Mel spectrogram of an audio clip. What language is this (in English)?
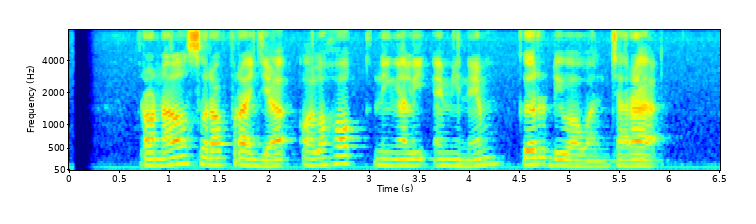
Sundanese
